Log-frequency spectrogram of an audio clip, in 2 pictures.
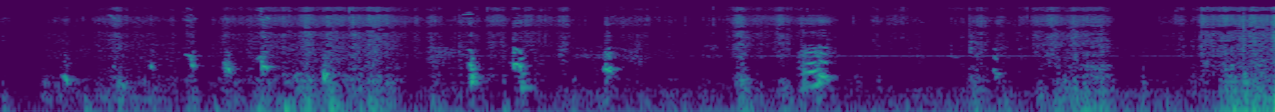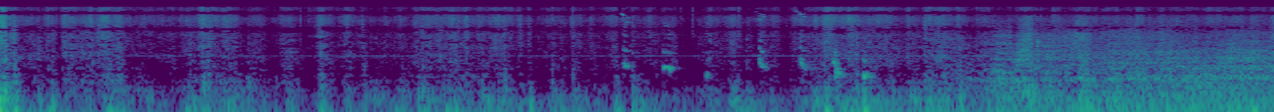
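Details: Three-week-old Boerboel puppies from a Kodak and Rhianna litter give scattered short squeaky whimpers and yelps, some rising in pitch, amid shuffling and low indoor rumble; the cries grow busier toward the end.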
